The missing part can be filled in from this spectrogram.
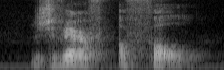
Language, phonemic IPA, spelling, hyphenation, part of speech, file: Dutch, /ˈzʋɛrf.ɑˌfɑl/, zwerfafval, zwerf‧af‧val, noun, Nl-zwerfafval.ogg
- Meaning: litter (stray rubbish)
